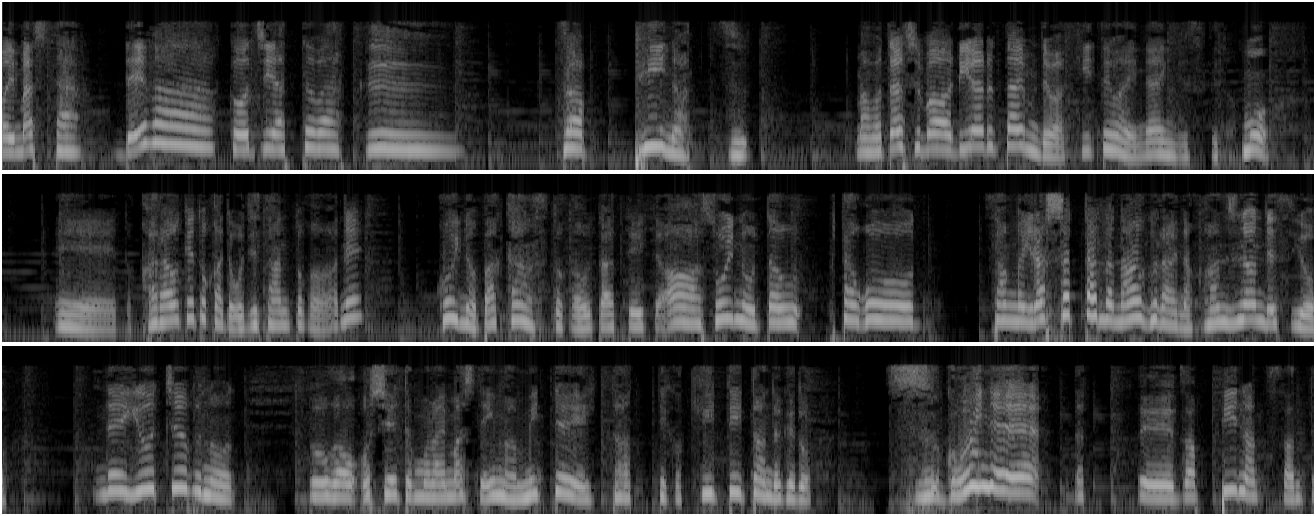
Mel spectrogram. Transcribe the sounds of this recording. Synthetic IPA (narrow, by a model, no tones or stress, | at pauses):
oimaɕi̥t̪a | d̪e̞βako̞d͡ʑiat̪ːo̞βakɯ̟ | zapʲiːnat͡sɨ | maːβ̞at̪akɯɕiβaɾʲiaɾɯ̟t̪aimɯ̟d̪e̞βakʲiːt̪e̞βainaĩnd̪e̞sɨ̥ke̞d̪o̞mo̞ | eːt̪ːo̞kaɾaoke̞t̪o̞kad̪e̞o̞d͡ʑisãnt̪o̞kaɡa̰ne | ko̞ino̞bakãɰ̃sɨ̥t̪o̞kaɯ̟t̪at̪ːe̞it̪e̞aso̞ːjɯ̟noɯ̟t̪aɯ̟ɯ̟̥t̪aɡo̞ | sãŋɡaiɾaɕːat̪ːãnd̪anaɡɯ̟ɾainakãɲ̟d͡ʑinãnd̪e̞sɨjo̞ | d̪e̞jɯ̟ːt͡ɕɨːbɯ̟no̞ | d̪o̞ːɡaoʔoɕie̞t̪e̞mo̞ɾaimaɕi̥t̪e̞imamʲit̪e̞it̪at̪ːejɯ̟kakʲiːt̪e̞it̪ãnd̪ak̬e̞d̪o̞ | sɨɡo̞ine̞d̪at̪ːe̞zapʲːiːnat͡sɨ̥sãnt̪ːe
